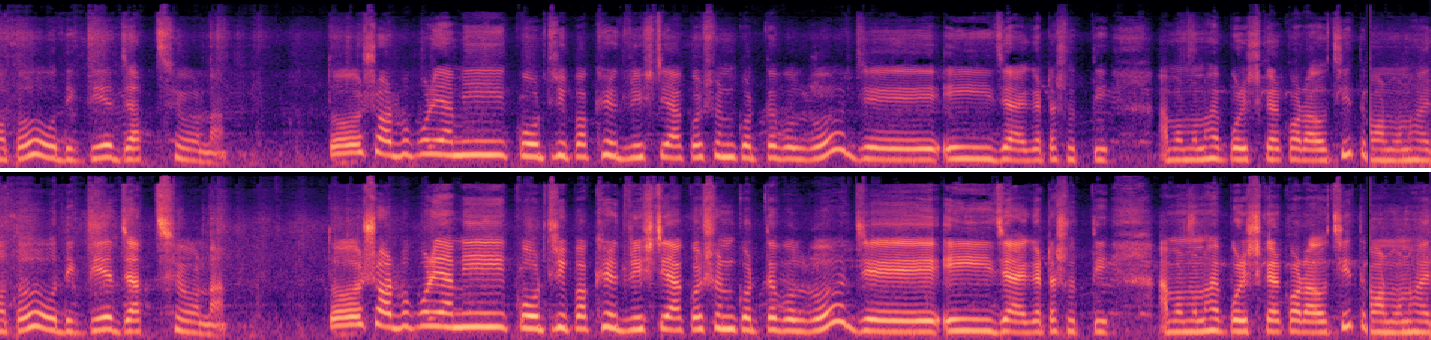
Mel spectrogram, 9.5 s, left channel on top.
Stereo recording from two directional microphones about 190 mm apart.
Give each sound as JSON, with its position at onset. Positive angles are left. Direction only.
{"t": 0.2, "sound": "speech", "side_deg": -15}
{"t": 0.4, "sound": "speech", "side_deg": 5}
